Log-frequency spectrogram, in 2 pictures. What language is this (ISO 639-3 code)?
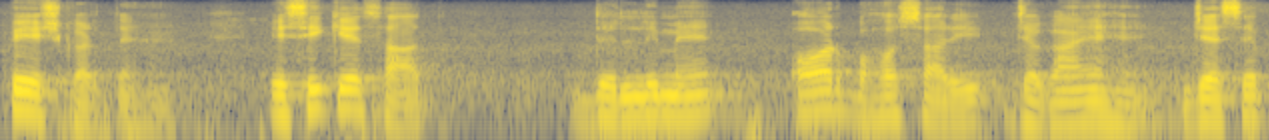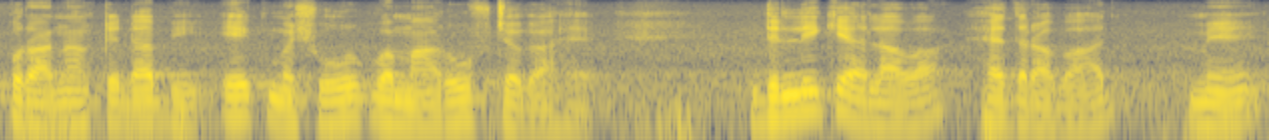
urd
